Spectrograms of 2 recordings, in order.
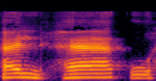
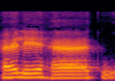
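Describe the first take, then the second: First: The L sound is short, with no trailing vowel. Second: The L sound is drawn out with a trailing vowel. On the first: The speaker calls it right. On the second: The speaker calls it wrong.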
